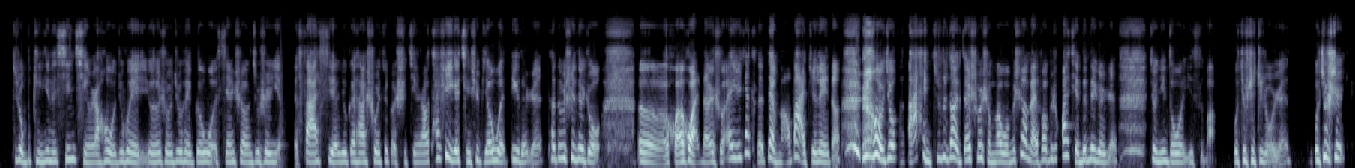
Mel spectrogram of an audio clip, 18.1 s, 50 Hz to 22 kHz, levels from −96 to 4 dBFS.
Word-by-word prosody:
这 260 - -10
种 225 -5 +2
不 215 - -10
平 215 -1 -4
静 240 - -1
的 225 - -2
心 275 +5 -2
情。 220 -7 -5
然 200 0 -2
后 240 +2 -2
我 200 -3 -1
就 220 +1 -4
会 215 -4 -1
有 215 -2 -4
的 215 +1 -2
时 220 - -5
候 210 - -1
就 230 +1 -2
会 215 -2 -2
跟 220 +2 -1
我 200 -3 -1
先 215 0 -5
生 205 -1 -3
就 225 - -4
是 210 0 0
也 210 - -7 0.3
发 205 +2 +2
泄， 210 -2 -2
就 215 - +1
跟 220 -1 -2
他 215 0 -1
说 220 +1 -2
这 240 - -6
个 - - -10
事 200 - -9
情。 210 +2 -9
然 210 - -3
后 215 - -3
他 295 - -5
是 355 - +3
一 295 - +3
个 235 - +6
情 220 +1 -3
绪 255 - -5
比 220 - -12
较 225 +1 +3
稳 245 - +2
定 255 -3 -2
的 205 0 -4
人， 200 -1 -10
他 280 0 -2
都 300 +1 0
是 300 +1 -1
那 265 -1 +2
种， 225 -3 0 0.5
呃， 200 -5 +1
缓 210 +1 +5
缓 190 - +6
地 205 +2 -2
说： 235 - -5
“哎， 295 - -1
人 310 0 -1
家 430 - 0
可 - - -23
能 - - -3
在 310 - +2
忙 205 0 -7
吧”， 205 - +3
之 225 +1 0
类 210 -3 +1
的。 - - -5 0.3
然 335 +2 +9
后 390 - +10
我 270 - +9
就： 300 +3 +4 0.2
“啊， 215 - 0
你 240 -7 +2
知 290 - -7
不 320 - 0
知 - - 0
道 325 - +5
你 240 - 0
在 260 +5 +1
说 310 +1 -1
什 220 -5 -4
么？ 215 +1 0
我 205 - 0
们 240 - -4
是 - - -2
要 365 - +3
买 - - 0
房， 260 - -1
我 - - -9
们 270 - -5
是 275 - -8
花 355 0 +2
钱 235 -11 -1
的 250 - +3
那 260 -1 +1
个 220 -3 +2
人。” - - -9 0.4
就 255 -4 +1
你 230 +1 0
懂 210 -1 0
我 205 - 0
意 - - -9
思 - - -21
吧？ - - -13 0.2
我 230 - 0
就 245 - -1
是 240 0 0
这 240 - -4
种 - - -5
人， - - -11 0.3
我 255 - +3
就 335 - +6
是 305 -3 +3
225 Hz, 390 characters per minute, -23 LUFS, 210-260 Hz, 0.5 s, 后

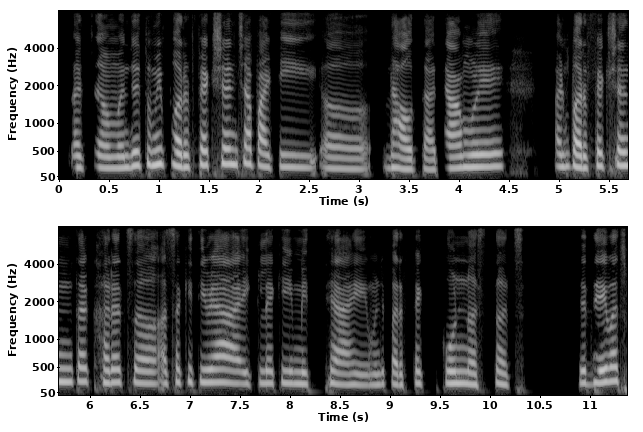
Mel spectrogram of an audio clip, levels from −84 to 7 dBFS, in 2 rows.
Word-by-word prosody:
अच्छा. 210 0 -2
म्हणजे 205 +4 +2
तुम्ही 265 +1 +5
परफेक्शनच्या 260 +4 +2
पाठी 215 -2 -1
अ, - - -14 0.7
धावता 180 -3 0
त्यामुळे 220 +4 +3 0.5
आणि 225 0 0
परफेक्शन 235 +3 +3
तर 245 - +2
खरंच 230 +1 -1
अ, - - +2 0.3
असं 235 +3 -4
किती 235 -1 -3
वेळा 230 0 +3
ऐकलं, 210 +1 -3
की 220 -2 -1
मिथ्या 205 0 -2
आहे. 190 -1 -2
म्हणजे 190 +2 -5
परफेक्ट 195 +1 -4
कोण 215 0 +3
नसतंच. 195 0 -4 0.6
ते 220 - +1
देवच 230 +4 +2
215 Hz, 135 wpm, -23 LUFS, 200-230 Hz, 0.7 s, तुम्ही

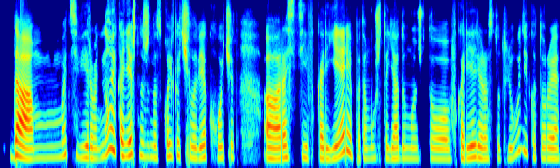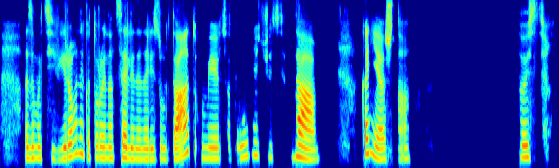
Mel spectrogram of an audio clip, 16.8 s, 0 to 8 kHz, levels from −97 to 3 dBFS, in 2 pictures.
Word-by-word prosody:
Да, 205 -6 +11
мотивирование. 200 0 -6
Ну 355 +5 +3
и, 340 - +6
конечно 245 -2 +1
же, 210 - -6
насколько 220 +3 -5
человек 195 +1 -1
хочет, 200 +1 -6 0.4
а, 185 -1 +6
расти 205 0 -1
в - - -24
карьере, 200 - +2
потому 190 0 -11
что 195 - -9
я 185 0 -1
думаю, 185 -1 -10
что 180 -1 -4
в - - -19
карьере 200 0 +2
растут 185 0 -8
люди, 300 - -7
которые 185 -5 -4 0.4
замотивированы, 195 +6 -3
которые 200 -3 -5
нацелены 190 -2 -1
на 175 - -5
результат, 180 - +2
умеют 185 -2 -5
сотрудничать 210 +1 -11
Да, 195 -6 +6 0.7
конечно. 185 -8 -1 1.6
То 210 - -1
есть 210 -1 -5
195 Hz, 120 wpm, -24 LUFS, 185-215 Hz, 1.6 s, Да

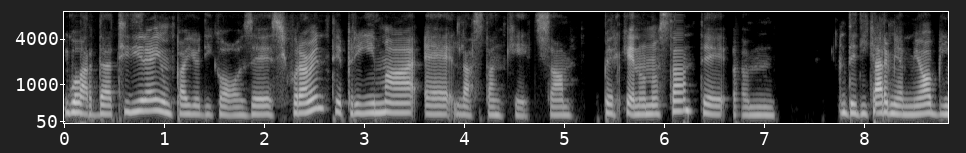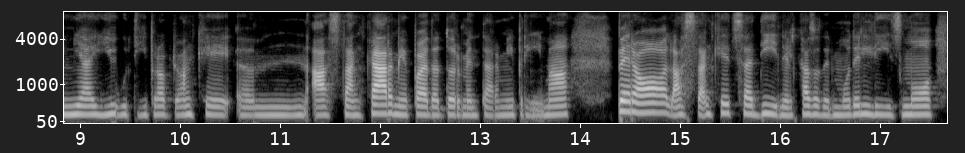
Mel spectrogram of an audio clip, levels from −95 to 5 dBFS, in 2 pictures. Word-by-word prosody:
Guarda, 195 -4 +2
ti 230 +5 -5
direi 250 +2 +2
un 225 - +1
paio 190 -1 -3
di 180 0 -11
cose. 175 +1 -3
Sicuramente, 225 - +1
prima 215 +2 +1
è 185 -1 -2
la 185 -2 -3
stanchezza, 170 0 -7 0.3
perché 200 -4 0
nonostante, 190 +2 -1
ehm, 170 -1 -6 0.6
dedicarmi 210 0 +2
al 185 - -2
mio 185 +2 +2
hobby 185 -2 -2
mi 180 +1 0
aiuti 180 -1 -4
proprio 180 -1 -5
anche, 175 -1 -4
ehm, 170 0 -6
a 170 0 +5
stancarmi 180 +3 +6
e - - -5
poi 180 +1 +4
ad 170 0 +1
addormentarmi 165 0 -4
prima, 175 +2 -1 0.5
però 220 -3 +7
la 170 -4 +2
stanchezza 190 +2 -2
di, 185 +2 -3
nel 165 -1 -5
caso 185 -1 -1
del 170 -1 -7
modellismo, 180 0 -3
180 Hz, 130 wpm, -27 LUFS, 170-200 Hz, 0.6 s, però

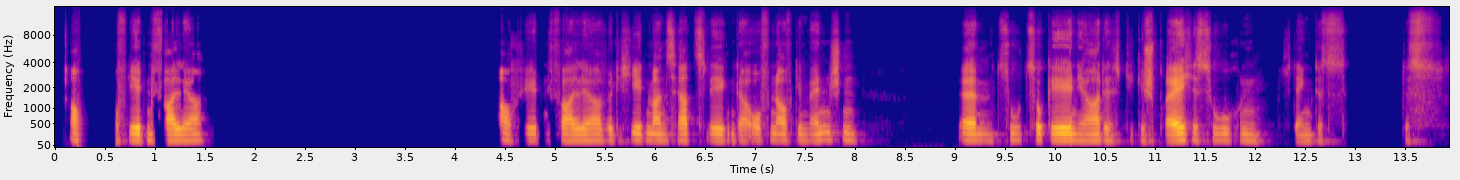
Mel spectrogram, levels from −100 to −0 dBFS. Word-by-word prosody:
Au 135 -2 +1 0.3
auf 130 +1 -13
jeden 135 0 +6
Fall, 125 0 +3
ja. 130 0 -2 2.9
Auf - - -3
jeden 135 0 -5
Fall, 125 -1 +1
ja. 125 -1 0
Würde 125 -1 -7
ich 120 +1 -11
jedem 135 -1 -1
ans 130 0 -1
Herz 130 -1 -1
legen, 130 -1 -2
da 125 0 -4
offen 135 +1 -4
auf 130 0 0
die 130 - -9
Menschen 135 +1 -5 1.0
ähm, 130 -1 +2
zuzugehen, 135 0 +3
ja, 125 +1 0
das 125 -2 -8
die 130 +4 -26
Gespräche 130 +2 +6
suchen. 130 -2 -8 0.2
Ich - - -28
denke, 120 0 -10
das 120 0 -14 0.5
das - - -9
130 Hz, 135 wpm, -26 LUFS, 125-135 Hz, 2.9 s, jeden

